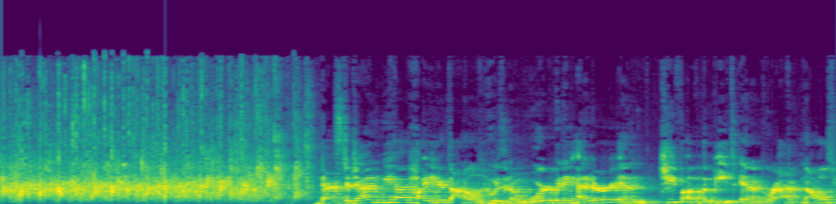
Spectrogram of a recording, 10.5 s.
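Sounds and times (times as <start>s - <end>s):
applause for a panelist at a comics industry panel: 0.0s - 3.9s
speech: 4.0s - 10.4s.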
